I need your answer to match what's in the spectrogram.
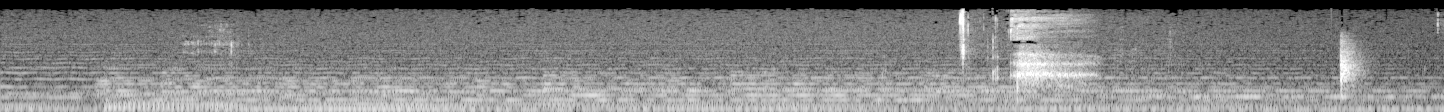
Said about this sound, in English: So I'm going to take a sip. I suggest if you have a coffee with you right now, maybe you'll take a sip too. Hang on.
